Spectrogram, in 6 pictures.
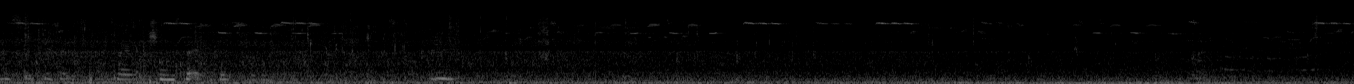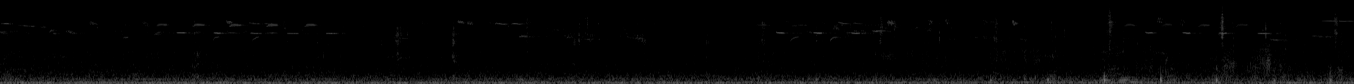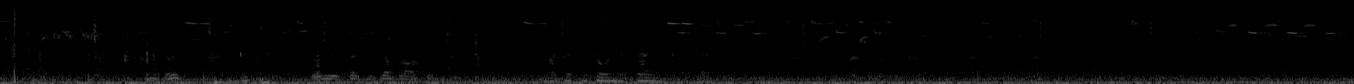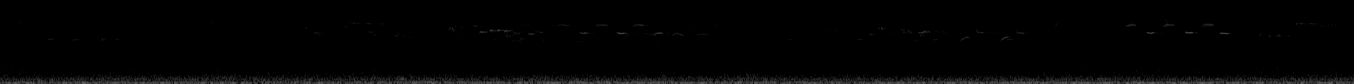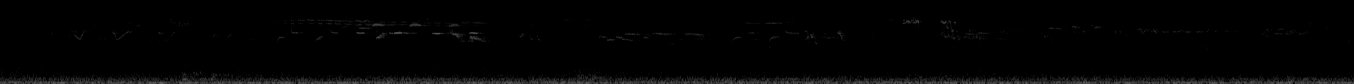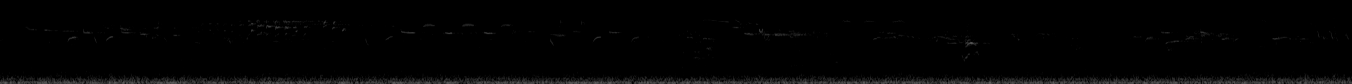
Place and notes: {"title": "Southcote Junction Reading UK - Trains, people and birds.", "date": "2021-01-15 11:23:00", "description": "I set the mics on a path running beside the railway track just outside Reading. The conditions were good in that there was no wind and there were trains and people, and birds. Pluggies AB with foam add-ons into an old favourite Tascam.", "latitude": "51.44", "longitude": "-1.00", "altitude": "48", "timezone": "Europe/London"}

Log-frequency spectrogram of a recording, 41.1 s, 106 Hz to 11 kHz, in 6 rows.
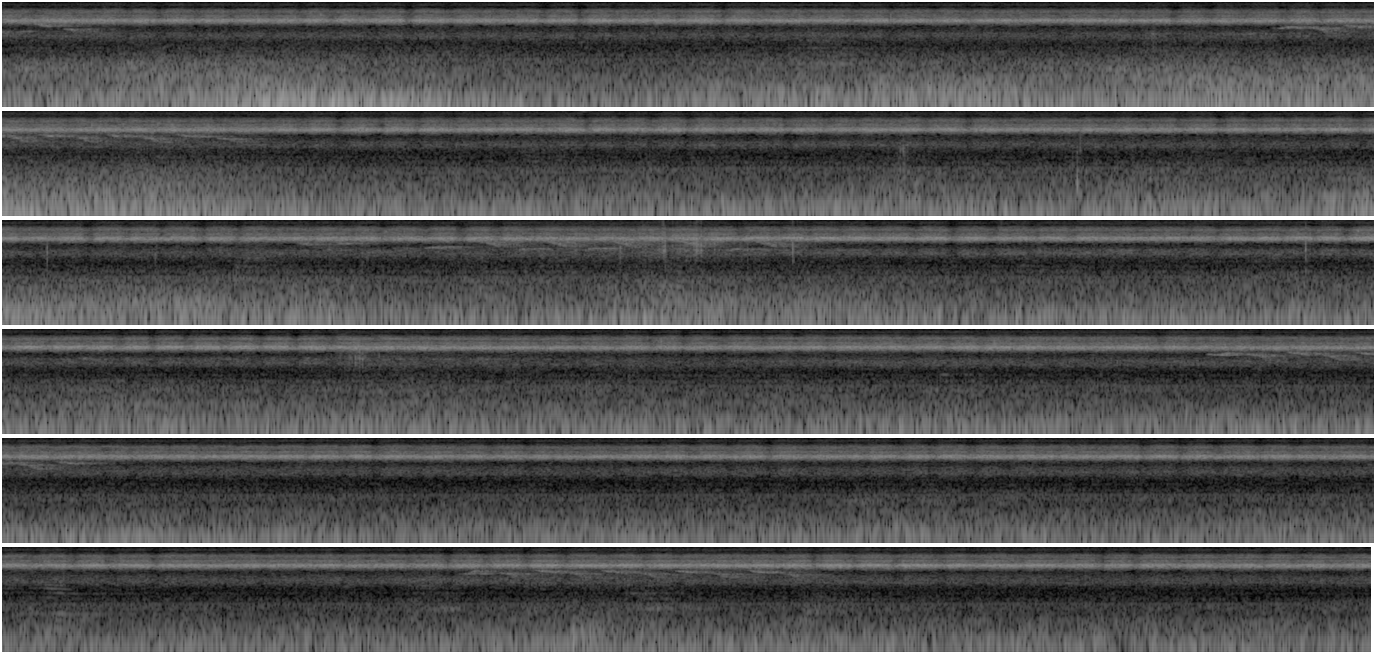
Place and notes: {"title": "Monsanto Forest Park, Lisboa, Portugal - #WLD2016 Monsanto Soundwalk listening post 2", "date": "2016-07-16 11:00:00", "description": "#WLD2016\nsoundnotes: Sound of human activity more distant - \"world slipping away\", soundscape more varied, dogs bark in small farm, wind picks up made audible in re-forested area, distant human activity of hammer-like sound in marked Military area - once a fort, now a prison, Motacilla cinerea call, Cistocola juncidis call, reforested old quarries have an effect on the sound", "latitude": "38.73", "longitude": "-9.19", "altitude": "192", "timezone": "Europe/Lisbon"}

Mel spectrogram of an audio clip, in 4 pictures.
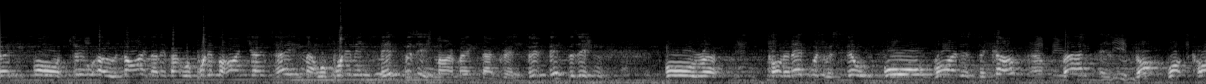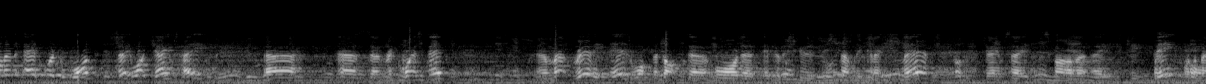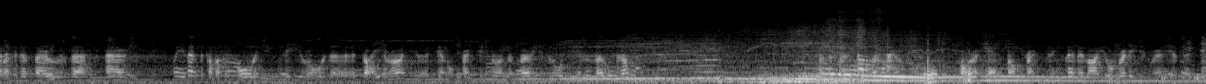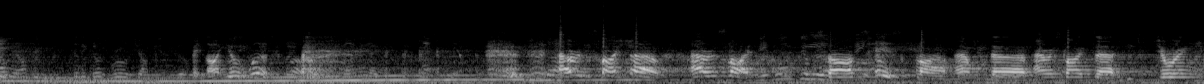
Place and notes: {"title": "Unnamed Road, Derby, UK - WSB 1999 ... Superbikes ... Superpole ... (contd) ...", "date": "1999-05-01 16:30:00", "description": "WSB 1999 ... Superbikes ... Superpole ... (contd) ... one point stereo to minidisk ...", "latitude": "52.83", "longitude": "-1.37", "altitude": "97", "timezone": "Europe/London"}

